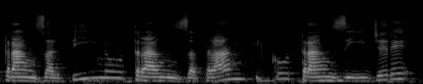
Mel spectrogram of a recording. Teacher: nei vocaboli con il prefisso trans, la S di trans diventa dolce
